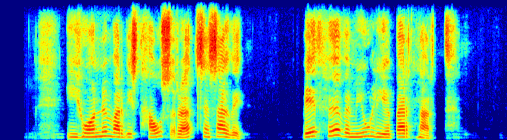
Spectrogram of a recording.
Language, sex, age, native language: Icelandic, female, 60-69, Icelandic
